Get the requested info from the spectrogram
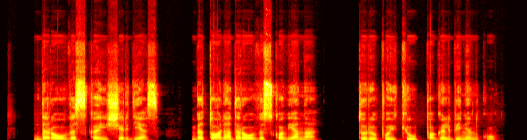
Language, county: Lithuanian, Marijampolė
